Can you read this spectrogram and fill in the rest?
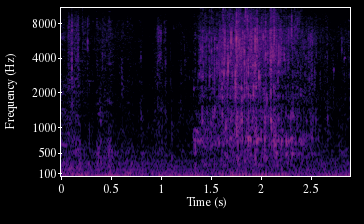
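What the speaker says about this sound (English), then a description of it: "Be sure to drain this now. You don't want water on the platter." Cooked pasta is drained of its water in a kitchen, giving a soft, close pouring trickle that swells briefly and then eases off.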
